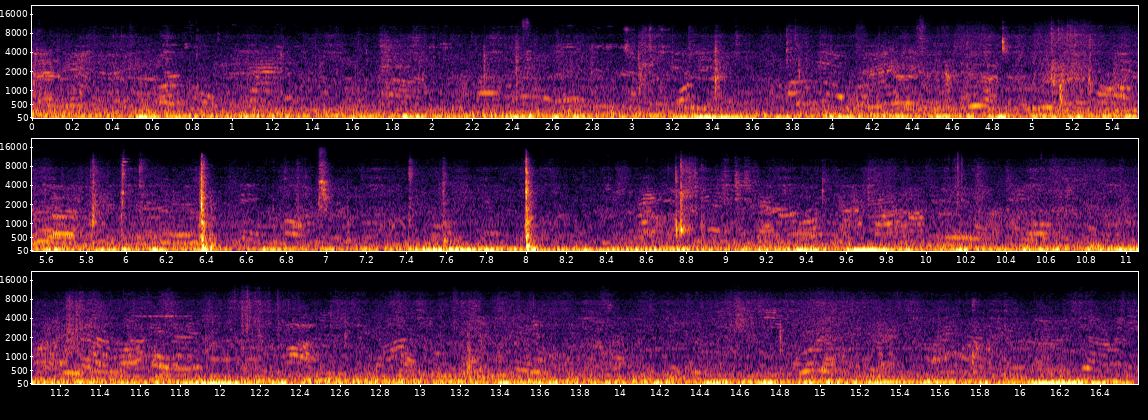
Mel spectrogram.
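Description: A crowd murmurs at a busy outdoor market.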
